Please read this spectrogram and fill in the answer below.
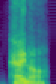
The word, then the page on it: henna: Indian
